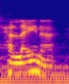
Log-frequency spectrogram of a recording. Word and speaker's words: Helena: I'm no longer Helen, but Helena, pronounced Helena.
